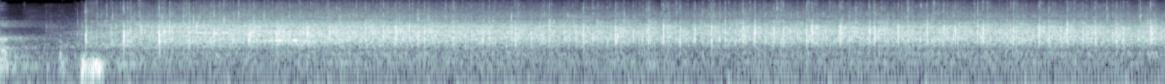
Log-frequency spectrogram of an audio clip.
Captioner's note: applause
